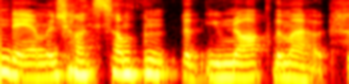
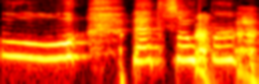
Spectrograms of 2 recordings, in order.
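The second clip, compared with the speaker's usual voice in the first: very high, gushing, delighted voice. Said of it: "And I was like".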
